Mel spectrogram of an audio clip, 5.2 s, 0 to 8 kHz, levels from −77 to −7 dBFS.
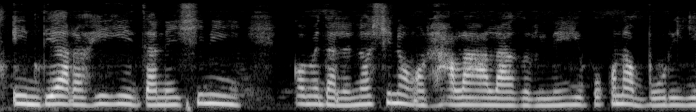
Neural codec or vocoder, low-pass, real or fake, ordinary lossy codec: none; 7.2 kHz; real; AAC, 48 kbps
